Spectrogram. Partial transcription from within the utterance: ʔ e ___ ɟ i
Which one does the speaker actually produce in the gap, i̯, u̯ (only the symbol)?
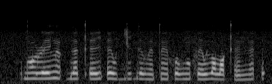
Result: u̯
